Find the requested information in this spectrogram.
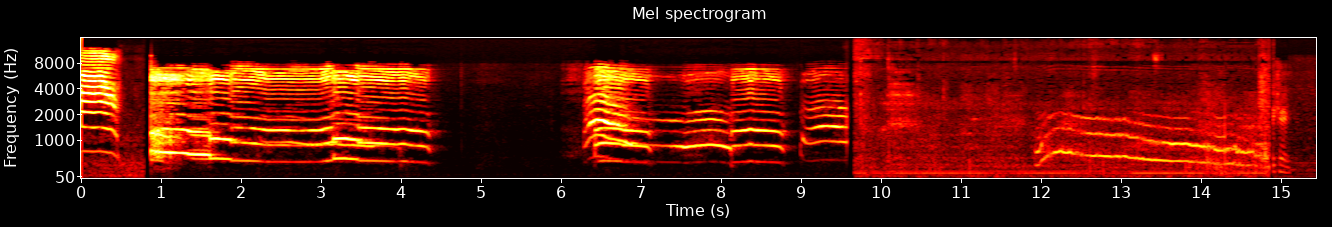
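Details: Cats meowing in a funny sequence: long, drawn-out harmonic yowls, two sustained wavering cries separated by a short silence, then a rising-and-falling wail over a low steady hum.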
